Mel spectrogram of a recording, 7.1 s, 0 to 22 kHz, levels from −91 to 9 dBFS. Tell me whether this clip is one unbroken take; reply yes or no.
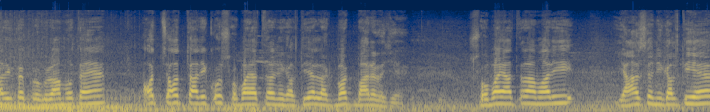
yes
